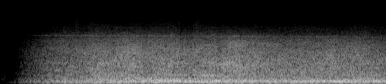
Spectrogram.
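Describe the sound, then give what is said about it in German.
A steady, broad roar of airplane engine noise at Zurich Airport swells up within the first second and holds at an even level, a dense low rumble with a faint high whine above it. “Verkehrsdrehscheibe Flughafen Zürich.”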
